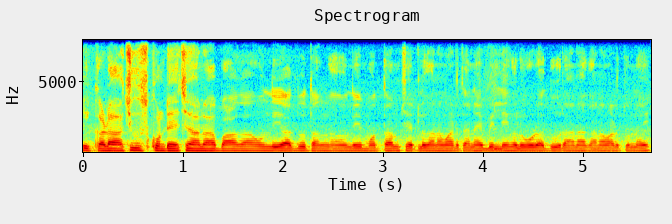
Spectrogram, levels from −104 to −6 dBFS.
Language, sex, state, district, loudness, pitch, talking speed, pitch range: Telugu, male, Andhra Pradesh, Anantapur, -16 LUFS, 135 Hz, 150 wpm, 130-140 Hz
